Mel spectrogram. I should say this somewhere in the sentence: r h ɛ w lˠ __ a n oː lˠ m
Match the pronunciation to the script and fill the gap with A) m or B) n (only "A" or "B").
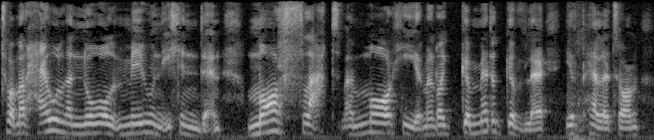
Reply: B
